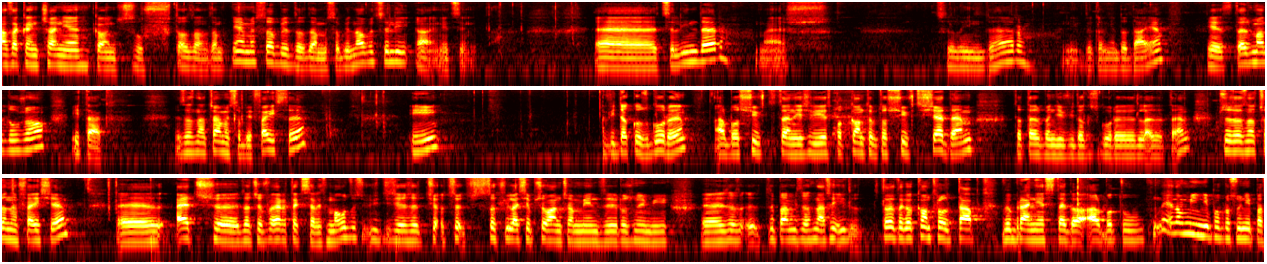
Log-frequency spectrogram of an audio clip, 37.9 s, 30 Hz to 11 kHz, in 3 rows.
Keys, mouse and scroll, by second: 1.0 Tab, 1.5 x, 2.3 shift+a, 4.9 x, 5.6 shift+a, 12.3 Tab, 15.0 Tab, 15.0 3, 16.5 i, 17.6-19.2 drag, 19.2 KP_1, 20.0 KP_7, 25.4 KP_7, 26.4 1, 34.6 ctrl+Tab.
